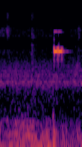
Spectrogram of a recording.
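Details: Single short high-pitched beep over quiet room hum as a BLDC fan controller (Wi-Fi, app-controlled) switches the fan off; a normal confirmation tone.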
